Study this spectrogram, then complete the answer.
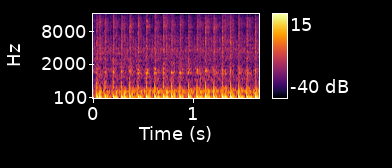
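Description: A Honda CX 500 motorcycle engine on its centre stand, run without choke, with the right cylinder backfiring, throbs in a fast, steady, uneven pulse, loud and close with no talk.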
